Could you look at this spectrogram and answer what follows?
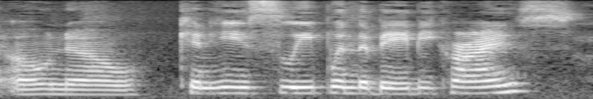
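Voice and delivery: ordinary delivery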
